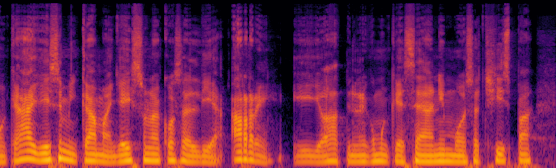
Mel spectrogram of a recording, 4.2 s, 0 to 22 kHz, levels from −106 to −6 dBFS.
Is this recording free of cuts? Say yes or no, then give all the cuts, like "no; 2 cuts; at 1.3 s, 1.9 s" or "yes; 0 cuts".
yes; 0 cuts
